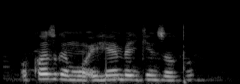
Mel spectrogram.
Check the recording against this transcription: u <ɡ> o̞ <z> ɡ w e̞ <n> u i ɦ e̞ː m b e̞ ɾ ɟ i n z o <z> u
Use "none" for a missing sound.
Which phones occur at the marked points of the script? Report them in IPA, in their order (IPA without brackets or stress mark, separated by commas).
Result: k, z, m, v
